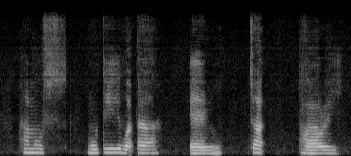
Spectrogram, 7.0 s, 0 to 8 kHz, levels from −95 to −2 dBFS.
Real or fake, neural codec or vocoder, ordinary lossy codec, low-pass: fake; codec, 44.1 kHz, 2.6 kbps, DAC; none; 7.2 kHz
